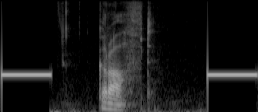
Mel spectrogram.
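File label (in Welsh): "grofft", Welsh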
